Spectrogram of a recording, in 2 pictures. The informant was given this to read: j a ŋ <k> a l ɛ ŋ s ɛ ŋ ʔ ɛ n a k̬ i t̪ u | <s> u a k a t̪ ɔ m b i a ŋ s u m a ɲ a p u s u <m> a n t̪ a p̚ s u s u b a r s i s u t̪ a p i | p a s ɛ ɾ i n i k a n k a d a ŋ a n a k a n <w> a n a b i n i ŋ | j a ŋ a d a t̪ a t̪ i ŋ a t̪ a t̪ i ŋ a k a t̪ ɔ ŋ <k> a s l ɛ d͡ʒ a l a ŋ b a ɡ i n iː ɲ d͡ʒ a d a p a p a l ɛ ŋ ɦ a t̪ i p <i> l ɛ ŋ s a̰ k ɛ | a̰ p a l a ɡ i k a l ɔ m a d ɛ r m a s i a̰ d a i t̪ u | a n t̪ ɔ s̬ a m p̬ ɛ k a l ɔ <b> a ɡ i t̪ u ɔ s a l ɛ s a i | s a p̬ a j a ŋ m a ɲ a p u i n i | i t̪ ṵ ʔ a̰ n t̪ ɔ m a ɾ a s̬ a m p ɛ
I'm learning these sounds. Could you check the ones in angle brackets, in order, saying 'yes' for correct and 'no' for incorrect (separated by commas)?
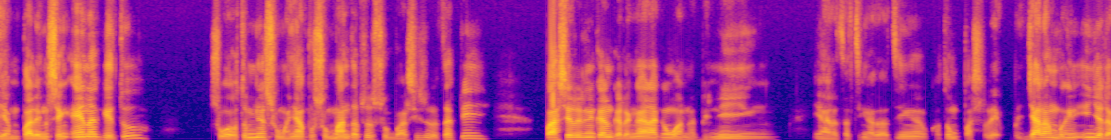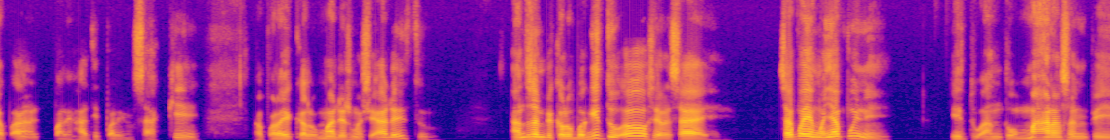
no, yes, yes, yes, no, no, yes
